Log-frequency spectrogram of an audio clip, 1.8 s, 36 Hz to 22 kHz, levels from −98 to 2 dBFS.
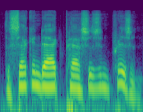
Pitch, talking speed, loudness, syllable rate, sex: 140 Hz, 200 wpm, -18 LUFS, 5.5 syllables/s, male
